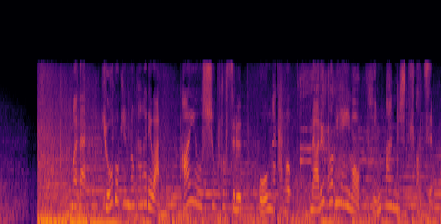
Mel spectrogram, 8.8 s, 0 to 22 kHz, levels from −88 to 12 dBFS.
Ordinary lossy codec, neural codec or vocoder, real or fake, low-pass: none; codec, 16 kHz, 2 kbps, X-Codec, HuBERT features, trained on balanced general audio; fake; none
